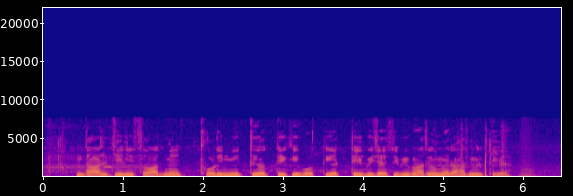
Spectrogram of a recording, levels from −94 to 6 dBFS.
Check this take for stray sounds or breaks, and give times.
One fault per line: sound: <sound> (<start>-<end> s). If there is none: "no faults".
sound: whoosh (5.9-6.4 s)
